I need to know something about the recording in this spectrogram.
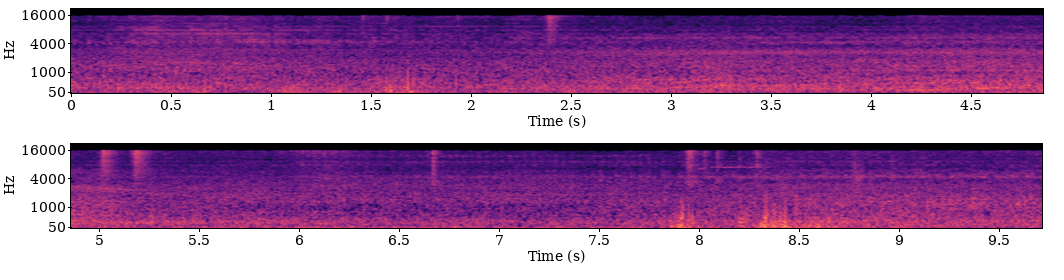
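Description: A bus engine idles and rumbles close by.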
